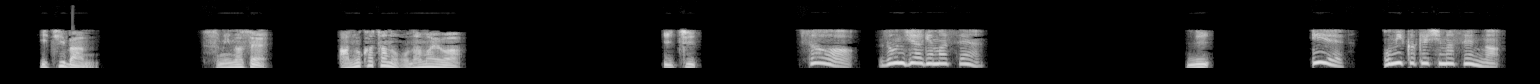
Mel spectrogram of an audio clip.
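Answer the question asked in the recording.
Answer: 1: 存じ上げません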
